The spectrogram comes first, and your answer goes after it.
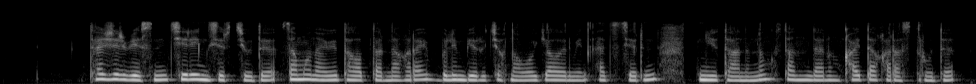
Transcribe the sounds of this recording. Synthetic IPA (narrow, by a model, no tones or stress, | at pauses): t̪ʰæʒɾɪbe̞sɪnt̪ʰe̞ɾe̞ŋze̞ɾt̪ːe̞wd̪ɪz̥ɑmɑnɑjut̪ʰɑlˠɑp̚t̪ɑɾənɑqʰɑɾɑjbɪlɪmbe̞ɾut̪ʲʰe̞χno̞lˠo̞ɡʲijalˠɑɾme̞næd̪ɪ̥st̪e̞ɾɪnd̪̥ʏnije̞t̪ʰɑnəmnəɴʊst̪ɑnəmd̪ɑɾəɴqʰɑjt̪ɑqʰɑɾɑst̪əɾud̪ə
